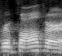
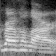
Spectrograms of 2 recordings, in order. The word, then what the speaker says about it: Revelar: I was just talking with a woman yesterday, Jacqueline Ross, the founder of Revolver, and it's or Revelar is how you pronounce it.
